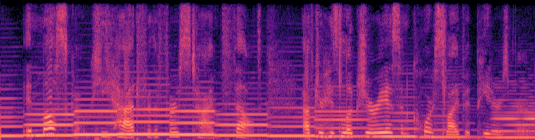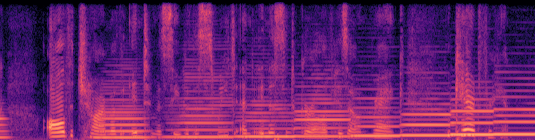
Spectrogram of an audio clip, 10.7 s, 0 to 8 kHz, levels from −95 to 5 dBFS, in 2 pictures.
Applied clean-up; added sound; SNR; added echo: none; Wind instrument, woodwind instrument; -4 dB; none.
